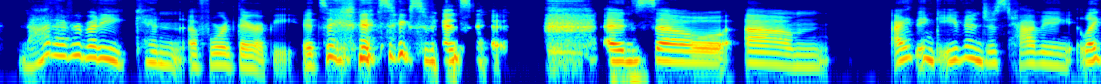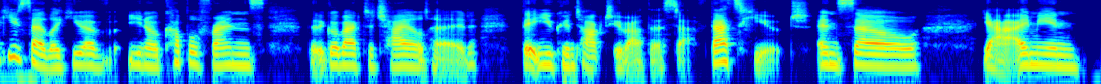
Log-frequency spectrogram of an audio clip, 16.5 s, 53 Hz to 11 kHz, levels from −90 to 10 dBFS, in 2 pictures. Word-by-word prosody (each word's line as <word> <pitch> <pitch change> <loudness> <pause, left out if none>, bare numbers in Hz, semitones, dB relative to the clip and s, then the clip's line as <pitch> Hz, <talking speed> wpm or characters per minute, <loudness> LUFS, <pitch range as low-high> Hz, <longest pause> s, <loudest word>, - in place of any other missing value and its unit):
not 360 - -4
everybody 290 -8 +1
can 210 -4 -7
afford 180 +1 -2
therapy. 160 -3 -2
It's 175 +6 -1
e 290 -5 +3
it's 280 +3 +7
expensive. 245 -7 +2 0.9
And 230 0 +8
so, 220 - +5
um, 185 -4 +1 0.5
I 240 - +4
think 255 -4 -1
even 255 +3 0
just 205 0 -8
having 195 -3 -3
like 230 +3 +4
you 305 - 0
said, 175 - +1
like, 155 +1 -5
you 190 -1 -3
have, 175 -2 -3 0.2
you 195 -4 -7
know, 165 -2 -2
couple 205 +1 -6
friends 175 0 -5 0.3
that - - -5
go 185 - -1
back 180 -1 +1
to 170 - -12
childhood 170 0 -4 0.3
that - - +3
you 185 0 -5
can 170 -2 -6
talk 150 -3 -4
to - - -9
about - - -5
this - - -11
stuff. - - -10
That's 225 +2 +4
huge. 460 +4 -12
And 185 -1 -3
so 170 -3 +2 0.5
yeah, - - +2
I 175 - +3
mean, 175 -3 -4
195 Hz, 170 wpm, -23 LUFS, 175-240 Hz, 0.9 s, And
